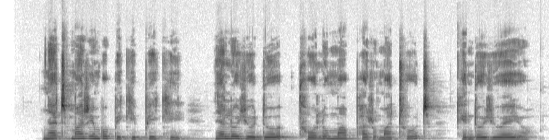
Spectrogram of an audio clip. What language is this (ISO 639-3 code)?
luo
